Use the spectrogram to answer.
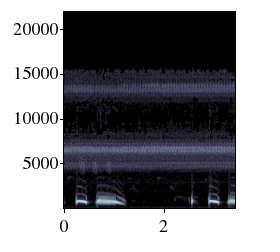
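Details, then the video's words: Spotted dove call for luring: a curved coo and a long falling coo, then a short note and the next phrase beginning, with a steady faint electronic whine. "suara burung tekukur_pemancing suara tekukur"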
